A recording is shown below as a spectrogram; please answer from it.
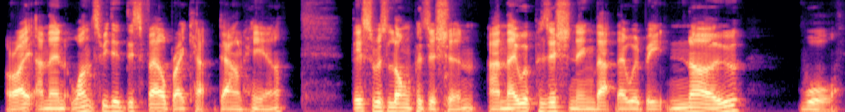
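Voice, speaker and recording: A European livestream day trader in his forties talks markets and chats with viewers in a blunt, casual way. He has a low, slightly bright voice.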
